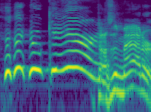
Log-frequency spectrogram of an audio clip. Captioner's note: giggles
